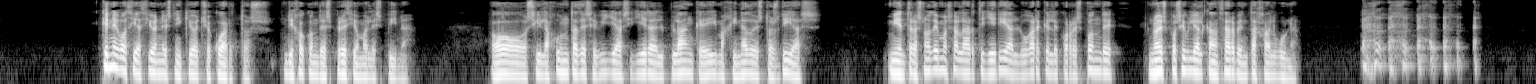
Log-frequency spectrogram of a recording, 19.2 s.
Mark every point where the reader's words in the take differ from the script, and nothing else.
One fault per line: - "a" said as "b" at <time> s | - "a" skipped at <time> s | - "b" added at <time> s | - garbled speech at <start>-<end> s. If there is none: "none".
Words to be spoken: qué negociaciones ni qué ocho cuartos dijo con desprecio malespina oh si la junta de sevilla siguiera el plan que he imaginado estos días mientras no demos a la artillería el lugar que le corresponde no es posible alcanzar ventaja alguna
none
